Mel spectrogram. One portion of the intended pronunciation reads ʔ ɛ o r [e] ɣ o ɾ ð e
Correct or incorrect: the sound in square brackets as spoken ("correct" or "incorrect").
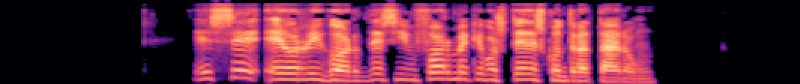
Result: incorrect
